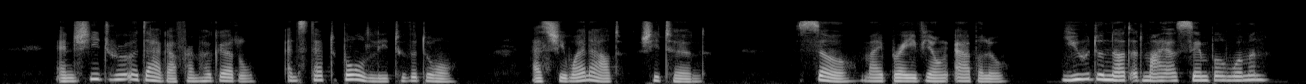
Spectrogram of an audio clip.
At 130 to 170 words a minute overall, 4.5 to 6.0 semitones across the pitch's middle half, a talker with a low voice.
No: average, 140 wpm; average, 4.8 semitones; medium, 165 Hz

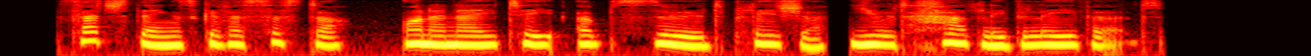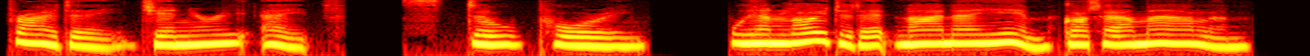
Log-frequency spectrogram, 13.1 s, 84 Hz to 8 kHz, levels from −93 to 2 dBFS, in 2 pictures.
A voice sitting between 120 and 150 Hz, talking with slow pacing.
No: high, 220 Hz; slow, 130 wpm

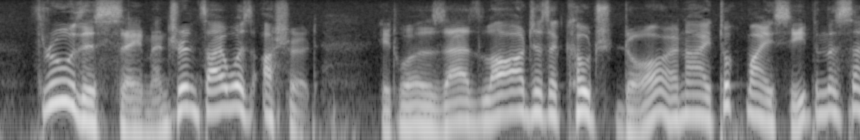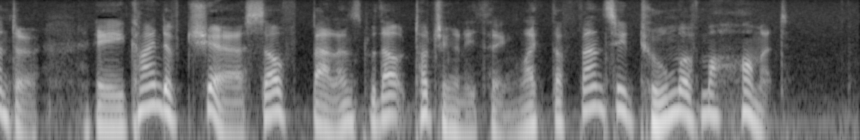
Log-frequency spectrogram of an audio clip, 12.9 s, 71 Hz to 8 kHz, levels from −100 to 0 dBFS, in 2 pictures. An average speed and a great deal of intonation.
Yes: average, 175 wpm; wide, 8.0 semitones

